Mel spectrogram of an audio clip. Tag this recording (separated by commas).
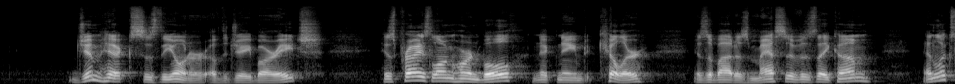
Speech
